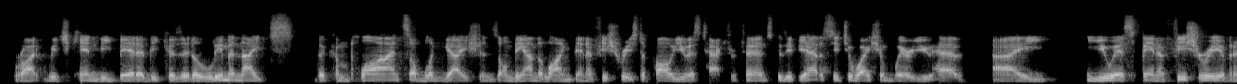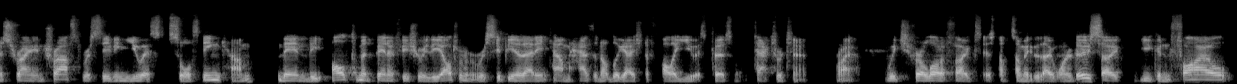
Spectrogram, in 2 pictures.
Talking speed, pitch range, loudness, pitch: 190 wpm, 85-100 Hz, -23 LUFS, 90 Hz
